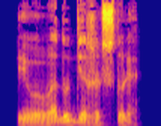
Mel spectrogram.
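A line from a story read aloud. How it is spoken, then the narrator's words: Muttered. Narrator (Russian): Буркнул я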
